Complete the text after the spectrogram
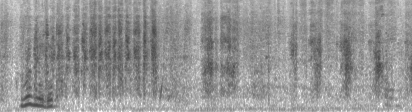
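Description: A felt-tip marker scratches on paper.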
